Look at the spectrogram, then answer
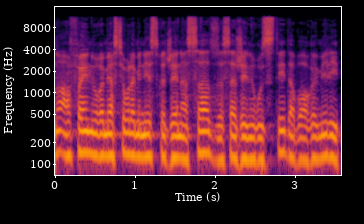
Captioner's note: speaking French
